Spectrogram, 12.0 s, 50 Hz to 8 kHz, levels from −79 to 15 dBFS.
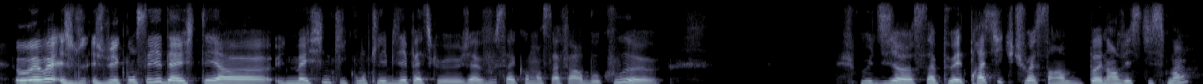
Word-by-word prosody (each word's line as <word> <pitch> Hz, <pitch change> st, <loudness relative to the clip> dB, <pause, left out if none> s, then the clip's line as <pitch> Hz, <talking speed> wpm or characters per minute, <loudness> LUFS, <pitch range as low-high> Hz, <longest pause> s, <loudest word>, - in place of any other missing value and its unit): Ouais 235 Hz, +3 st, +7 dB
ouais, 290 Hz, -3 st, +7 dB
je 205 Hz, -3 st, 0 dB
l 200 Hz, 0 st, -7 dB
je 205 Hz, -1 st, -3 dB
lui 240 Hz, -, +2 dB
ai 230 Hz, -, 0 dB
conseillé 280 Hz, +7 st, -1 dB
d'acheter, 215 Hz, -2 st, +3 dB
heu, 180 Hz, -2 st, +3 dB
une 200 Hz, 0 st, -8 dB
machine 200 Hz, +7 st, -2 dB
qui 200 Hz, -4 st, -13 dB
compte 195 Hz, -1 st, -9 dB
les 195 Hz, -1 st, -2 dB
billets, 215 Hz, +7 st, -3 dB
parce 190 Hz, -6 st, +1 dB
que 165 Hz, -2 st, -5 dB
j'avoue, 170 Hz, +6 st, -3 dB
ça 185 Hz, -8 st, -3 dB
commence 165 Hz, -2 st, -9 dB
à 165 Hz, -, 0 dB
faire 165 Hz, 0 st, -3 dB
beaucoup, 170 Hz, -, -7 dB
heu 160 Hz, -, 0 dB, 1.8 s
je -, -, -20 dB
me 185 Hz, -, -5 dB
dis, 180 Hz, +5 st, -5 dB
heu, 180 Hz, -3 st, +5 dB
ça 175 Hz, 0 st, -1 dB
peut 180 Hz, +3 st, -5 dB
être 170 Hz, -1 st, +4 dB
pratique, 245 Hz, +4 st, -1 dB
tu 215 Hz, -, -9 dB
vois? 225 Hz, +1 st, +1 dB
C'est 230 Hz, -5 st, -10 dB
un 170 Hz, 0 st, -3 dB, 0.2 s
bon 195 Hz, -1 st, +2 dB
investissement. 185 Hz, -, -3 dB
195 Hz, 195 wpm, -23 LUFS, 175-230 Hz, 1.8 s, Ouais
